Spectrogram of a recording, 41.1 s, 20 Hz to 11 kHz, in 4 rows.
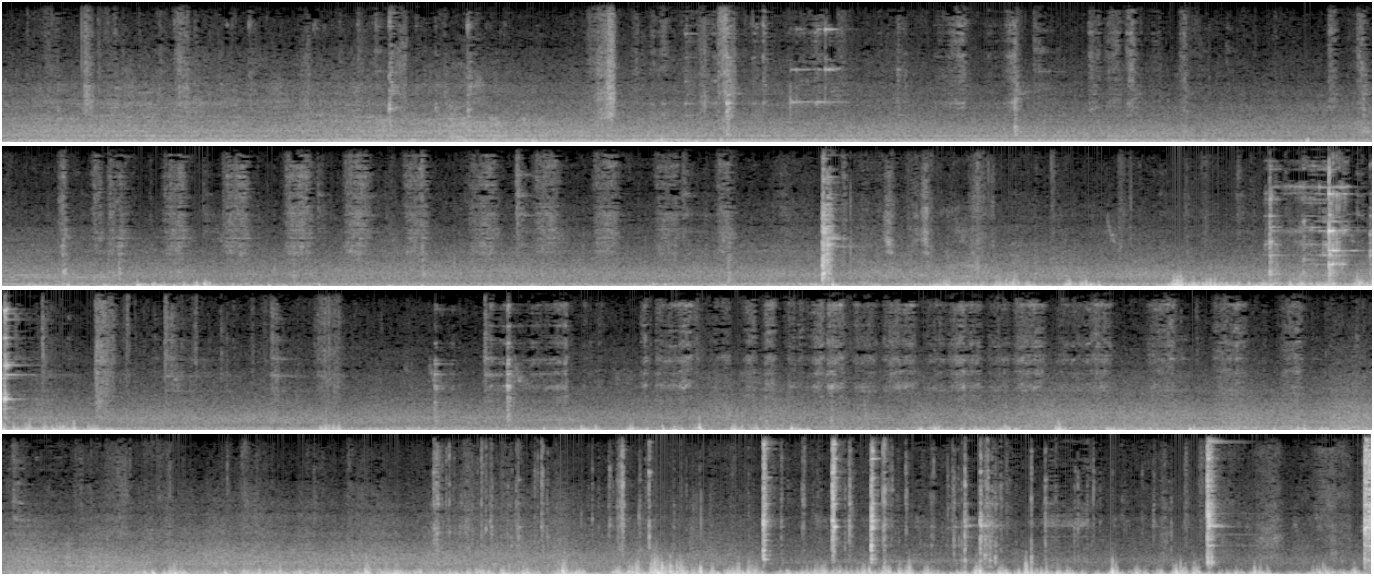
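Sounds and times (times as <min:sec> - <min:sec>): wind buffeting microphone: 0:00.0 - 0:41.0
gloved hand scraping steel tube: 0:04.4 - 0:17.3, 0:23.8 - 0:32.0, 0:36.6 - 0:41.0.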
